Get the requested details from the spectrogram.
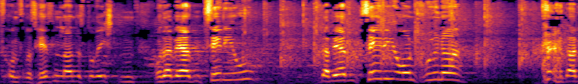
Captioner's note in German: Beifall AfD – Zurufe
